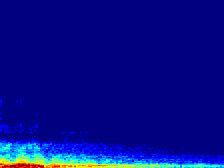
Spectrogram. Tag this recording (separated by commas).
Music, Organ, Musical instrument, Keyboard (musical)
